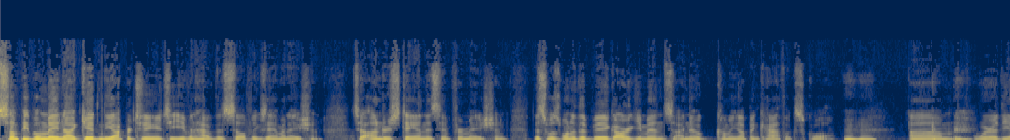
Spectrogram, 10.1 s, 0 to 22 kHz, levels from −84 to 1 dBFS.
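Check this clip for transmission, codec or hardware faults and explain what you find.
Two hardware-side faults are audible in this speech clip, both near the start.

From 0.10 to 0.13 s and again from 0.48 to 0.92 s, the loudest syllables take on a harsh, crackling edge with flattened peaks, about 2 dB and then about 4 dB past full scale, with a few percent of samples cut off. This is likely microphone overload: input gain set so high that the converter's ceiling clipped the waveform tops.

At 1.02 s, just before "opportunity to even", speech and background together fall abruptly by about 4 dB and stay lower. This is likely the microphone volume stepped down, with the call software reacting to the preceding clipped peaks by cutting the device's input level in one step.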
